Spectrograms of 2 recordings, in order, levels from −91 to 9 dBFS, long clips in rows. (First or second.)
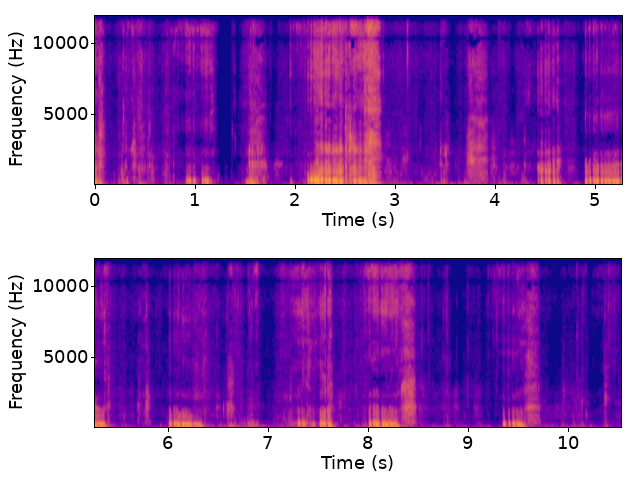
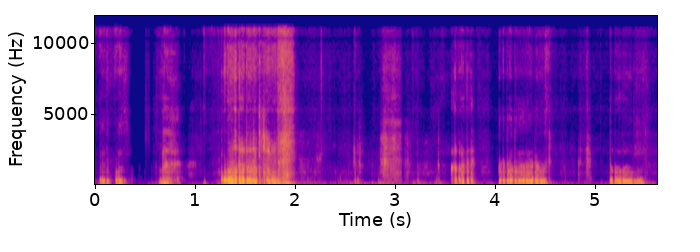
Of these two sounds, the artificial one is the second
